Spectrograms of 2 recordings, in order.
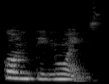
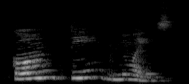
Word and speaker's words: continuéis: de uno de tongo la palabra continuéis separamos en sílabas con ti no es tiene tres sílabas continuéis el golpe de voz está en la última sílaba no es contigo no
